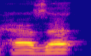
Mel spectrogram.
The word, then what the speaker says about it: Hazet: These are Hazet. That's how you pronounce them.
